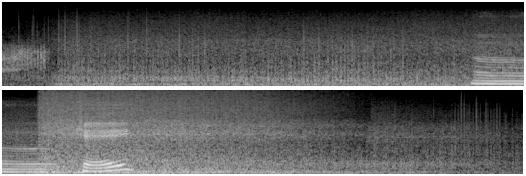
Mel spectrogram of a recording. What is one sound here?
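A rocket engine roars steadily as a rocket lifts off and climbs.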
